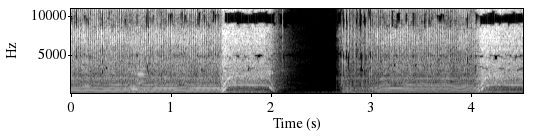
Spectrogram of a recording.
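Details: OEM Tools 24415 1/4" air impact ratchet, rated 50 ft-lb and 700 rpm, variable throttle: a whirring motor tone holds, then climbs sharply as the trigger opens, twice over; ratchet runs freely and smoothly, normal running.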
